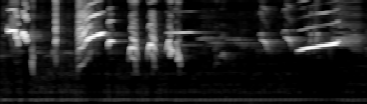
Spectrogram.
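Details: Oriental magpie-robin singing as a lure for a caged bird: scratchy chips and buzzy notes, a pause, then one long rising whistle, with a constant low mechanical hum underneath.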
